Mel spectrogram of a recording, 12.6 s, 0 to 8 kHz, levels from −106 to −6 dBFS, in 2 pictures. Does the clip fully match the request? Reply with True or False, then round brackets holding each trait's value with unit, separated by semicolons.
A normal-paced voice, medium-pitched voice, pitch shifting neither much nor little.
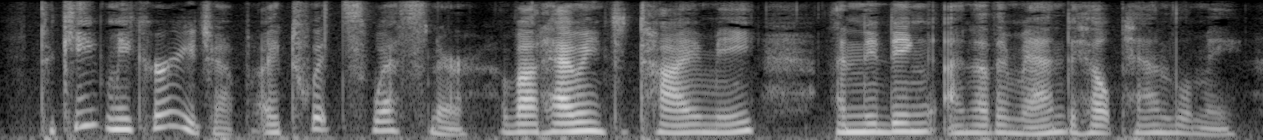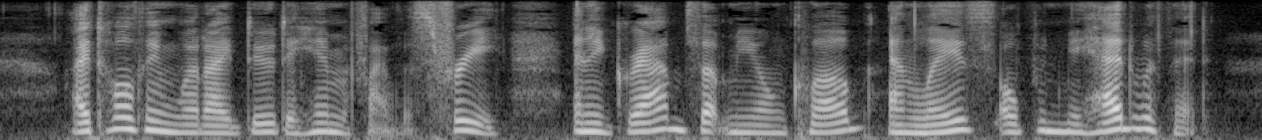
False (225 wpm; 175 Hz; 3.5 semitones)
